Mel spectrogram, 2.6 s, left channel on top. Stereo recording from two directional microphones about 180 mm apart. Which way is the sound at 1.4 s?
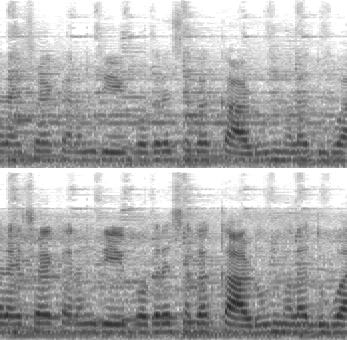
25° right (ahead or behind).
